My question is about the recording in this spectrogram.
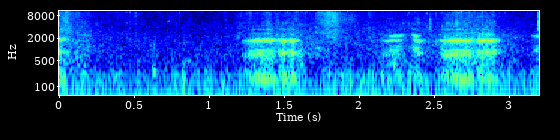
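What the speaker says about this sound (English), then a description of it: "Oh my god, the frogs, guys." Frogs croak in the video game Vintage Story, with two distinct bursts of croaking calls roughly a second apart against a quiet ambient background.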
